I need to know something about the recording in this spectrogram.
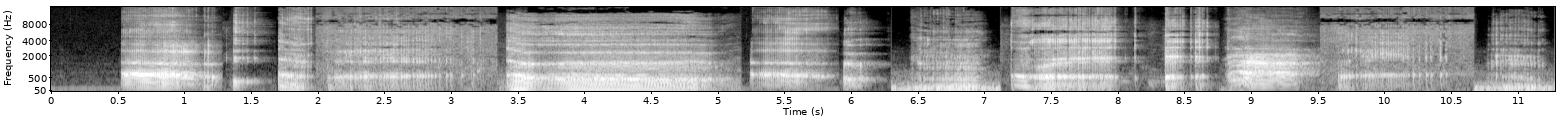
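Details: Burping compilation: a rapid series of loud, voiced burps of varying length, some drawn out and rumbling; repeated belching.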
